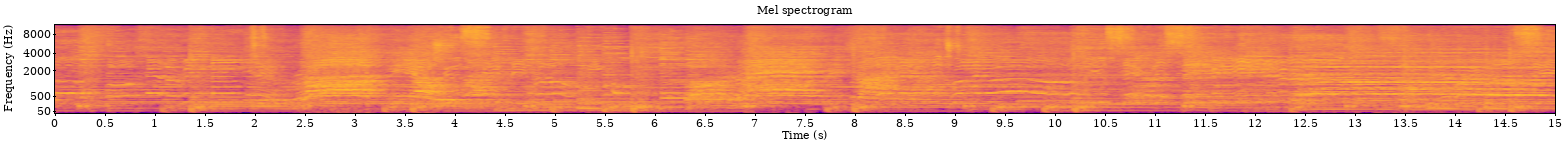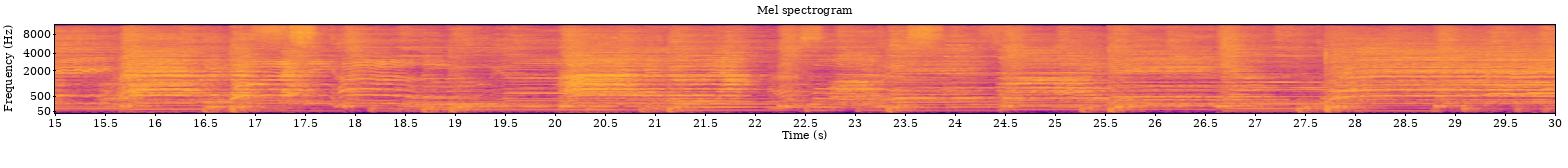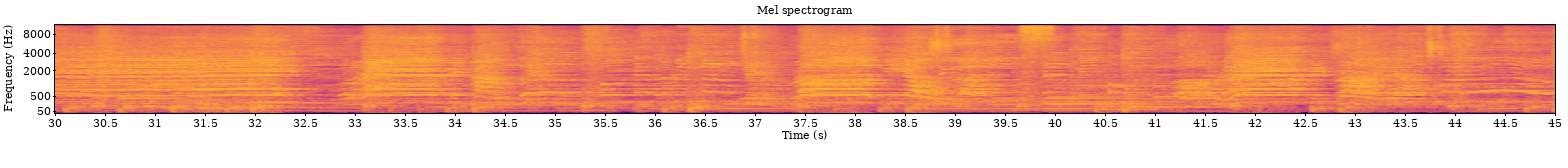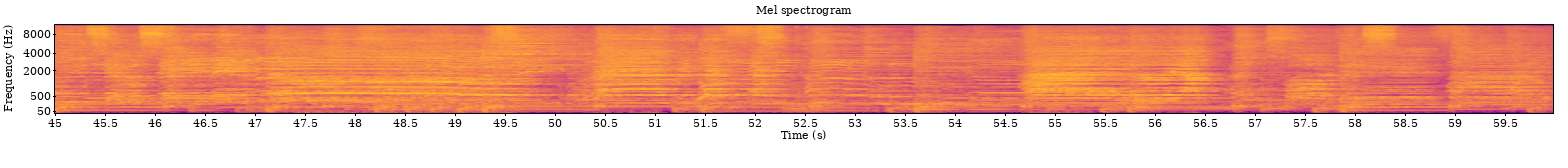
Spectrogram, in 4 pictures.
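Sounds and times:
man leading singing: 0.0 - 26.7, 27.7 - 58.4
band accompaniment: 0.0 - 59.9
gospel choir singing: 0.0 - 59.9.

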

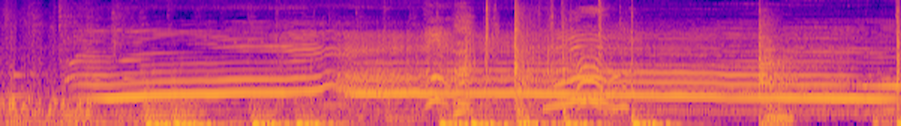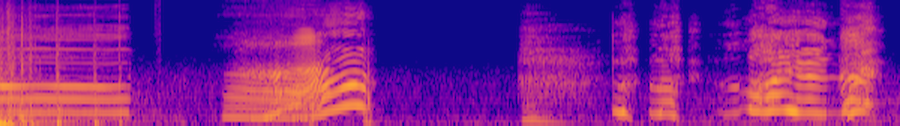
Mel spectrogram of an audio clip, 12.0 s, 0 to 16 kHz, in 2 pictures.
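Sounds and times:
cartoon character groaning and moaning: 7.4 - 8.5.

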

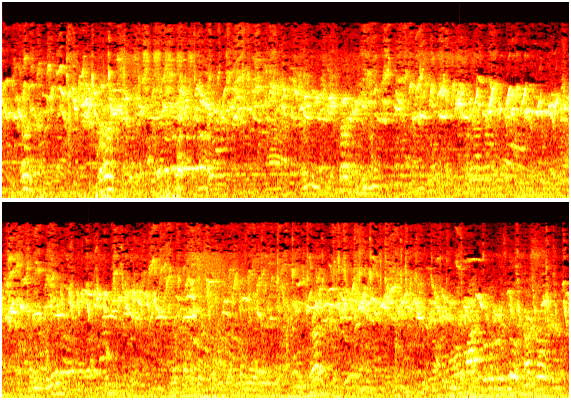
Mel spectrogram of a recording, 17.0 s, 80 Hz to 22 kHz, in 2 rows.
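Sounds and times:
many birds singing: 0.0 - 17.0
murmur of voices: 0.0 - 17.0.

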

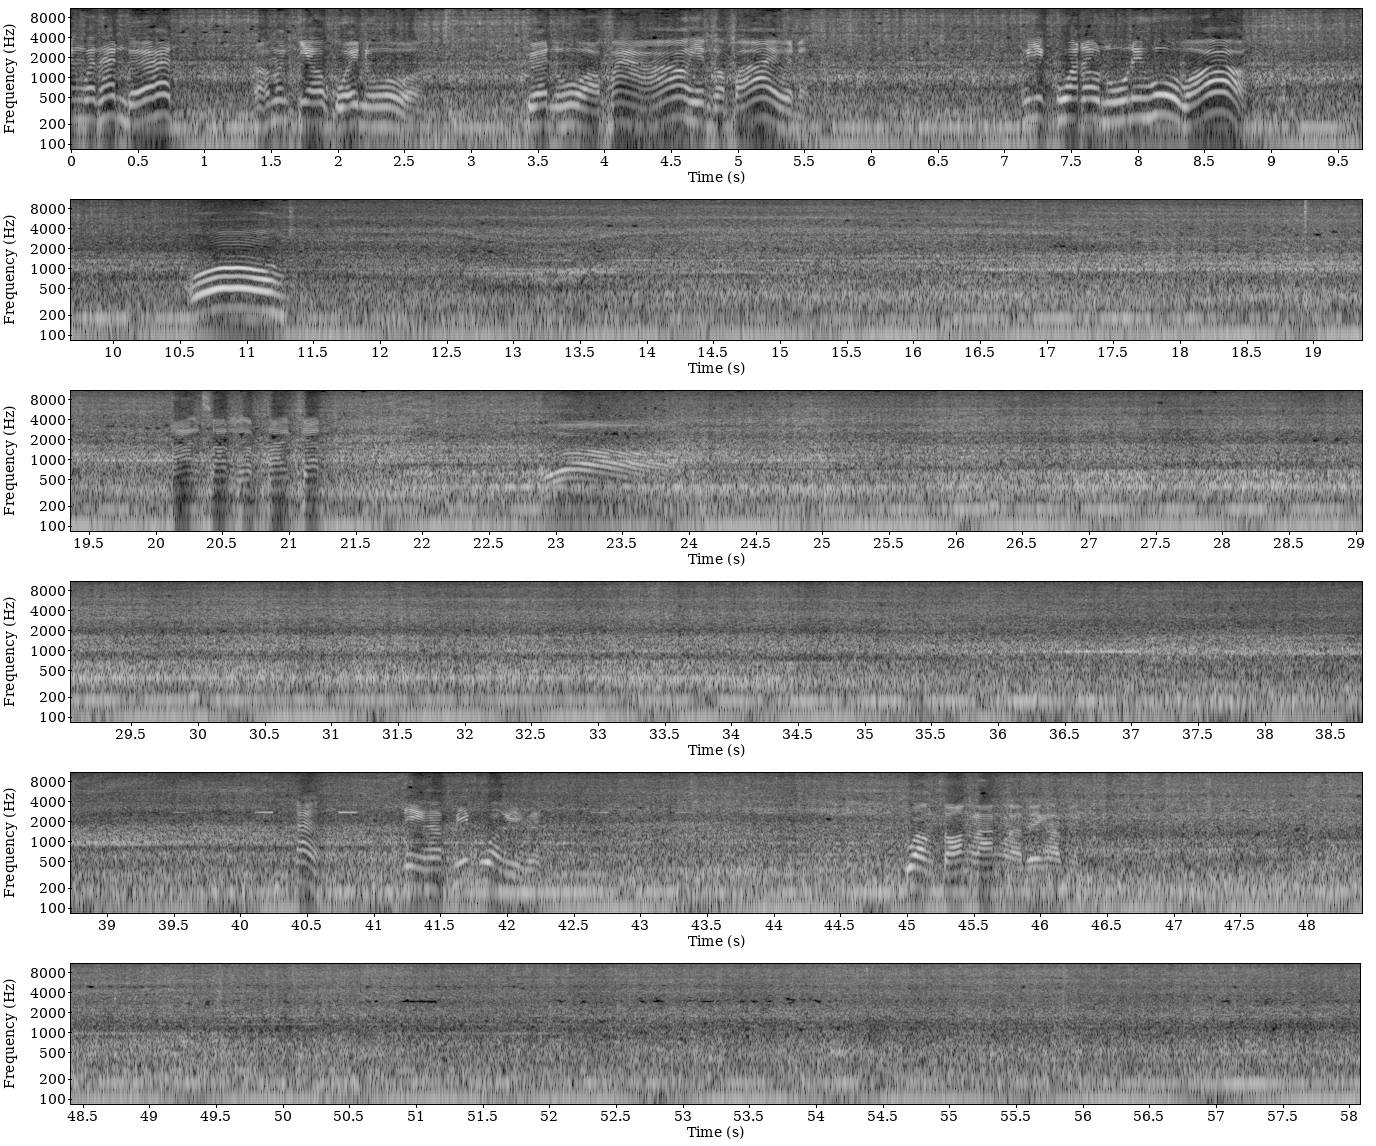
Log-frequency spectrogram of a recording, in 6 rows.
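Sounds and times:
combine harvester engine humming: 0.0 - 58.0.

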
